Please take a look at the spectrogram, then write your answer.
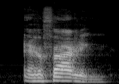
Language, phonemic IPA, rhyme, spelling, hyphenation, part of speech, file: Dutch, /ɛrˈvaːrɪŋ/, -aːrɪŋ, ervaring, er‧va‧ring, noun, Nl-ervaring.ogg
- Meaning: 1. experience (act of experiencing, something that is experienced) 2. experience (skill)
